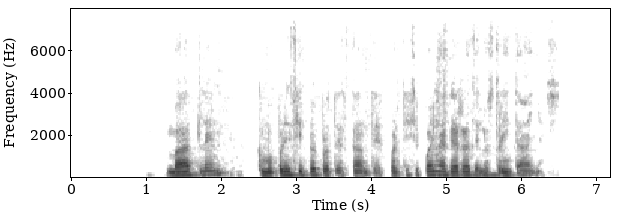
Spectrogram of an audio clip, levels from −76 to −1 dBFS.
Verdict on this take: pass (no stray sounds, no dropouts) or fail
pass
